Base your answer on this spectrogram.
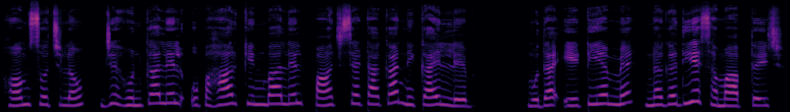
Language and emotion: Maithili, sad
